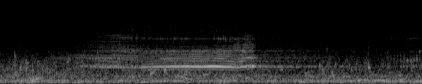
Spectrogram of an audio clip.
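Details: Near Tahiti, a whale calls with a drawn-out, even-pitched moan, rich in overtones, swelling in the middle and tapering away, over a deep underwater rumble and faint gurgling.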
